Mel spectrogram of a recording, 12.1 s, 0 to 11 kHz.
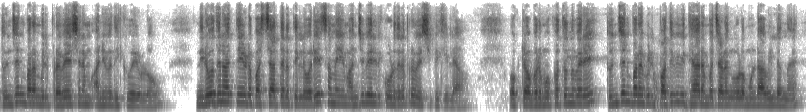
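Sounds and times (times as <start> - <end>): man narrating: 0.0 - 2.4, 3.0 - 7.0, 7.7 - 12.0.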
